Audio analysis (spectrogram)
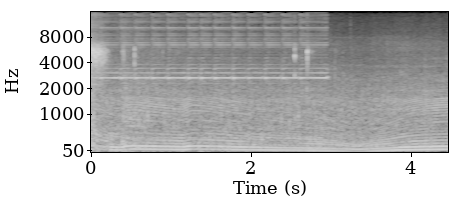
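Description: A two-stroke dirt bike engine in the video game Fortnite, a steady, buzzy drone at close range whose pitch wavers and dips briefly before rising again, with faint clicks from the game on top.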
